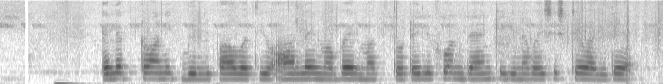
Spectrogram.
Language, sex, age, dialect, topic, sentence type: Kannada, female, 18-24, Coastal/Dakshin, banking, statement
